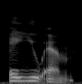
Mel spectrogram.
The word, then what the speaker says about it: Om: Let's start with the most famous one, Om. Everyone knows it, but very few pronounce it correctly or understand the actual physics behind it. Sukhdev breaks it down as AUM.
